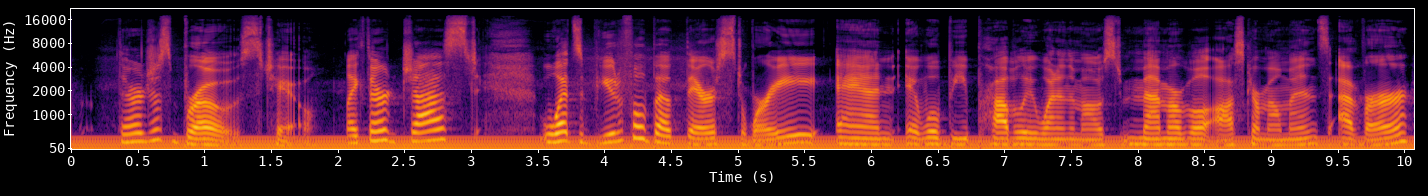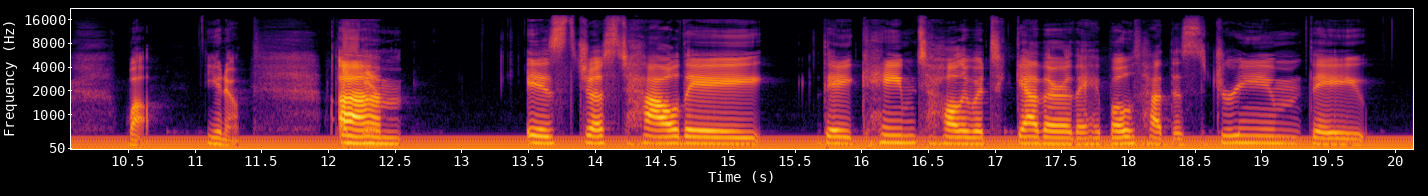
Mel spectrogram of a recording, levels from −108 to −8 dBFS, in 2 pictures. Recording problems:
electrical hum; noticeable; throughout; 50 Hz, 20 dB below the speech

